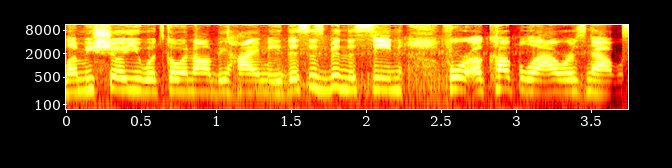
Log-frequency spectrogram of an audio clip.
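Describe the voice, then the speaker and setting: A woman with a normal speaking voice talks at a fairly quick pace, her pitch fairly high. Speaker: TV news reporter. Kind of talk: live TV news report.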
